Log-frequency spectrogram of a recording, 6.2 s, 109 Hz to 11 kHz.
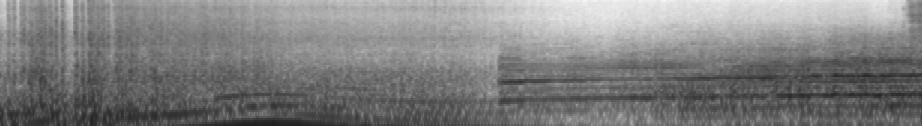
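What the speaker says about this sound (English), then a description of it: "the 5-ton Bluebird with its great aeroplane engine shot by" The 5-ton Bluebird land speed record car with its great aeroplane engine roars past on the Daytona sands, a loud engine drone that rises and then falls away in pitch as it passes.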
